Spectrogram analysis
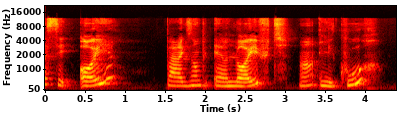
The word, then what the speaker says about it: läuft: Par exemple, er läuft, il court. Donc on prononce oi.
